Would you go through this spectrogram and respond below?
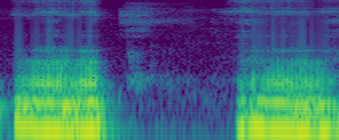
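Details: A female Labrador Retriever, a mother dog, snores deeply while sleeping and dreaming: two long, low, rattling snores about two seconds apart, separated by near silence.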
